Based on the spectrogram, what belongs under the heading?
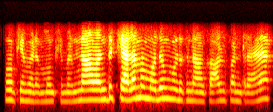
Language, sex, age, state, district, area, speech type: Tamil, female, 60+, Tamil Nadu, Sivaganga, rural, conversation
